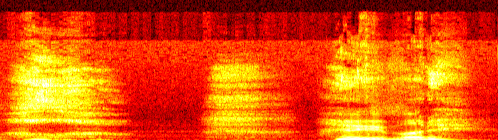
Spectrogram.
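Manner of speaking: voice dropped deep. Imitating a partner answering a brother's call in a deep voice. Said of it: "you talk deep like that only when your".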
